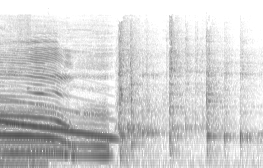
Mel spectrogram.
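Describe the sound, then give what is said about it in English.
A gliding, falling tone gives way to a glass artifact being knocked onto the ground with a hard clatter as a crowd rushes in, then three or four lighter bouncing knocks that fade, with no shattering. “It should have broken when it was knocked onto the ground, when everyone rushed in.”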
